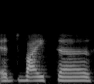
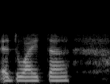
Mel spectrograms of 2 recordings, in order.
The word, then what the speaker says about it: Advaita: go into that and add white fight the practice some people pronounce it advice some pronounce it ed white de but it's it's very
